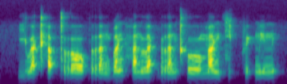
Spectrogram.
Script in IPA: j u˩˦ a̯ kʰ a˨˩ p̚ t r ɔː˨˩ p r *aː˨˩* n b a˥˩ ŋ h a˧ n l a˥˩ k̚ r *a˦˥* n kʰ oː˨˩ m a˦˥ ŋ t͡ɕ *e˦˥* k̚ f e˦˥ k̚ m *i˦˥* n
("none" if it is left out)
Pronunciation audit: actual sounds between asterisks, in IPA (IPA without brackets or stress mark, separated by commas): a˨˩, a˦˥, e˨˩, i˦˥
